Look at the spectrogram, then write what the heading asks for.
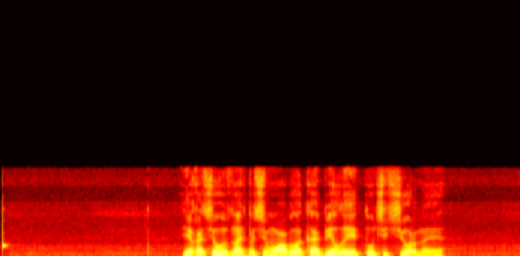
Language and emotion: Russian, neutral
